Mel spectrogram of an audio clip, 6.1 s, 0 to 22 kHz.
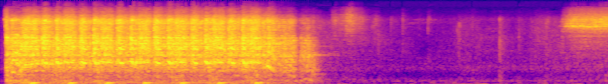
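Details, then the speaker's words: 1987 Big Bear 350 4x4, warm compression test reading only 65–70 psi, runs only on choke: steady soft, even starter churn at about four pulses a second, then stops; low compression from worn, leaking valves. "65 70 PSI compression test what also explains why it has to run on joke have to keep riching it out"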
